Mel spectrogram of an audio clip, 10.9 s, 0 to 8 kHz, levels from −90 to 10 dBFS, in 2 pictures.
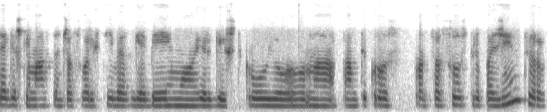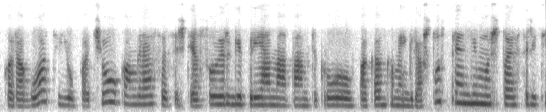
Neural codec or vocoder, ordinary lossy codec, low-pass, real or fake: none; Opus, 32 kbps; 7.2 kHz; real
